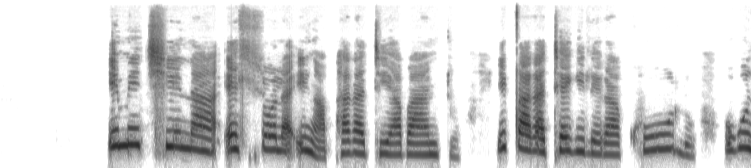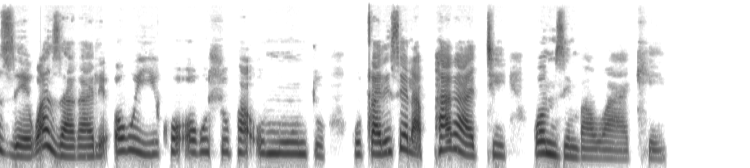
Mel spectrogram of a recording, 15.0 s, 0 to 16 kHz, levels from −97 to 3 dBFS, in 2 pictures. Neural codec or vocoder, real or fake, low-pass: vocoder, 48 kHz, 128 mel bands, Vocos; fake; 14.4 kHz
